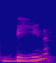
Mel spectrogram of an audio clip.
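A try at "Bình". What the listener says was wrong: It's Binh. It's kind of it kind of goes down. Binh.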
